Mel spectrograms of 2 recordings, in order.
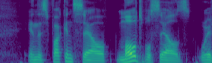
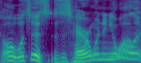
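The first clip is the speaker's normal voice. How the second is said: high-pitched teasing question; mock shocked discovery; 10 semitones higher than usual. Cop joking while searching the wallet, mock shocked discovery. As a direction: feign surprise, pitched way up.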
